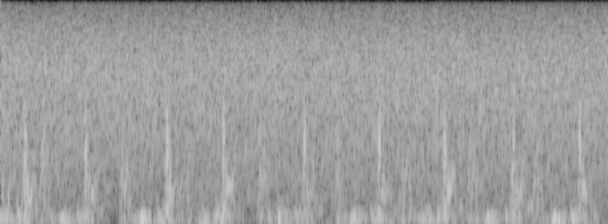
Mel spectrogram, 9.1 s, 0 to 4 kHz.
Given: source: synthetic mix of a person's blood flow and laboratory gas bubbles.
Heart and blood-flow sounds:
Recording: Doppler ultrasound of blood flow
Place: precordium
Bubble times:
0.00-0.25 s: bubbles
From the record:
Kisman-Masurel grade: 222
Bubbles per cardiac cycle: several, 3 to 8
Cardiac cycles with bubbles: 10 to 50%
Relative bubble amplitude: moderate (0.250 to 0.450)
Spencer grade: 2 (many but less than half of the cardiac periods contain bubble signals, singularly or in groups)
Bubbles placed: anywhere in the cardiac cycle

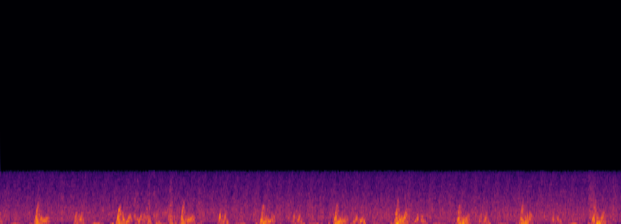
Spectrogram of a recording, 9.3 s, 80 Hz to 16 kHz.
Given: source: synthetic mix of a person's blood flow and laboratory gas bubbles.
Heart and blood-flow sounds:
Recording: Doppler ultrasound of blood flow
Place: precordium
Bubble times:
1.87-2.65 s: bubbles
From the record:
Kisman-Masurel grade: 212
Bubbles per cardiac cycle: several, 3 to 8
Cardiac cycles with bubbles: 1 to 10%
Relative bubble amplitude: moderate (0.250 to 0.450)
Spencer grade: 1 (occasional bubble signal discernible with the cardiac motion signal, with majority of cardiac periods free of bubbles)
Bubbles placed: only in the low amplitude regions of the cardiac cycle

